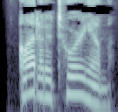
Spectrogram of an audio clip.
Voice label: "Auditoriumn", English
